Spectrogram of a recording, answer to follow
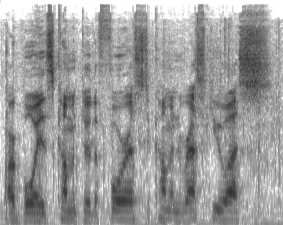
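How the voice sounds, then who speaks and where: Chatty man over clear background noise. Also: on the high side, flat delivery, a little fast. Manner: informal, chatty, rambling. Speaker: gaming YouTuber host. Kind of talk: casual game reaction commentary.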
